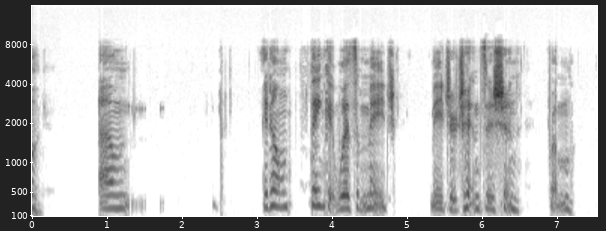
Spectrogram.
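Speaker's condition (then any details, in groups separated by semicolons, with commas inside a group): Multiple sclerosis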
